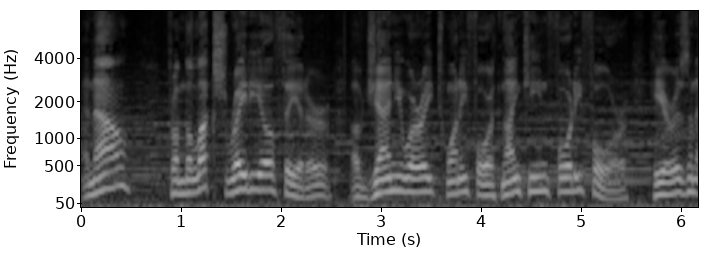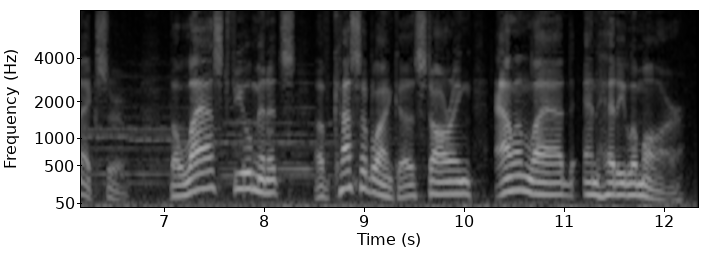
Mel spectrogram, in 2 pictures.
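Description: A man's voice: on the high side, sing-song, normal speed. A man hosting a radio program, reading scripted narration in a presenter's style. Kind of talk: scripted narration about old-time radio. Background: theme music.

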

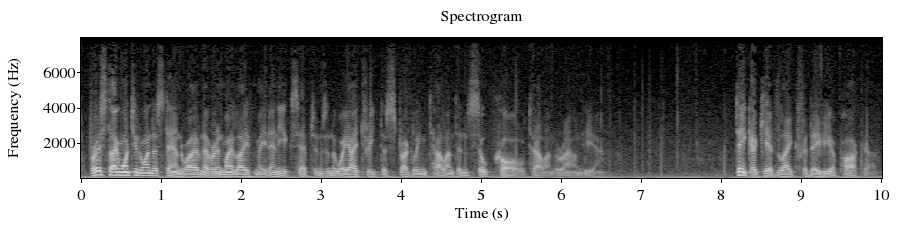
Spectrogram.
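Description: A noisy old radio drama recording of a stern American music judge. His voice is low and swings widely in pitch as he speechifies earnestly, with remorse underneath. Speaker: actor.

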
